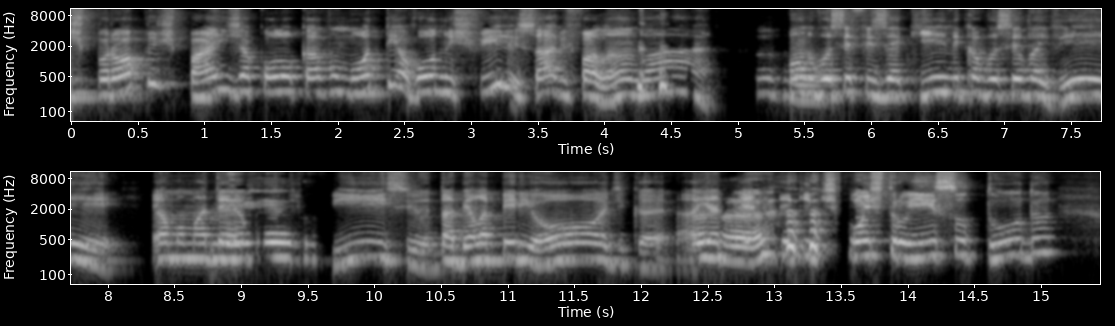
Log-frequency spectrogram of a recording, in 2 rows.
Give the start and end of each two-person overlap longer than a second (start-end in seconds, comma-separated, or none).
none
